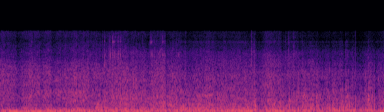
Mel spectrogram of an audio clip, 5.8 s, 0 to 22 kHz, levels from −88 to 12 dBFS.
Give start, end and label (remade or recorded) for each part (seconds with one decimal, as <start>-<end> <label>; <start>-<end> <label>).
0.0-2.7 recorded; 2.7-5.8 remade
